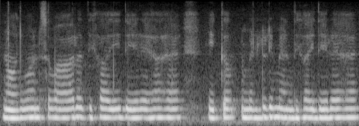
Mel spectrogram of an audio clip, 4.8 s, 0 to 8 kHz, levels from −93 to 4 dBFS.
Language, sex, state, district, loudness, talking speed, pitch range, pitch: Punjabi, female, Punjab, Fazilka, -13 LUFS, 160 wpm, 200-210 Hz, 205 Hz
